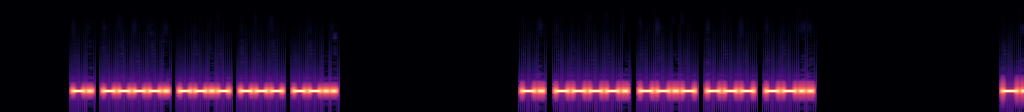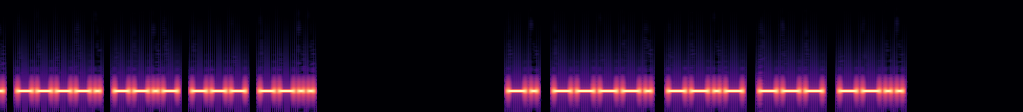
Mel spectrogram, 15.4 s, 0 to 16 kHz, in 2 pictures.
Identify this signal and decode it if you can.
Morse code, heard as a keyed tone, about 36 wpm, 700 Hz. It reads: N9QOZ N9QOZ N9QOZ N9QOZ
